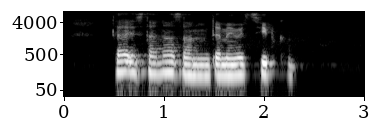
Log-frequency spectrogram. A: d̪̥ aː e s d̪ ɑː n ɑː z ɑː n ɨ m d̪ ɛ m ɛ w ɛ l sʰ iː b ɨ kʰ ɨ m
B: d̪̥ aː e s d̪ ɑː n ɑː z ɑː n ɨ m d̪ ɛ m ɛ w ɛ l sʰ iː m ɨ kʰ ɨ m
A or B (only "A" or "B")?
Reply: A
